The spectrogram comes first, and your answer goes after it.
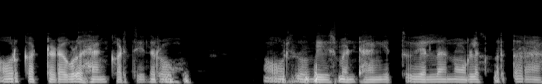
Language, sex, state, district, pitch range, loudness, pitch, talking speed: Kannada, male, Karnataka, Gulbarga, 115-125 Hz, -19 LUFS, 115 Hz, 145 wpm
